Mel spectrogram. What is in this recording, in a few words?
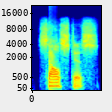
"solstice", American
